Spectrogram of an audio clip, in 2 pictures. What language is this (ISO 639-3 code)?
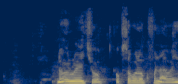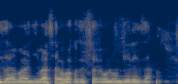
lug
